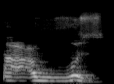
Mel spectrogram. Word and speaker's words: تعوذ: اسے تعوذ کہتے ہیں. کیا کہتے ہیں؟ تعوذ. اس کا صحیح تلفظ کیا ہے؟ تعوذ.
